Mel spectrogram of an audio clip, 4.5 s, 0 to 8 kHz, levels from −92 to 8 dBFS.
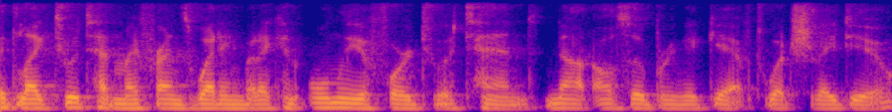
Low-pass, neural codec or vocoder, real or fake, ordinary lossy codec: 7.2 kHz; none; real; Opus, 64 kbps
